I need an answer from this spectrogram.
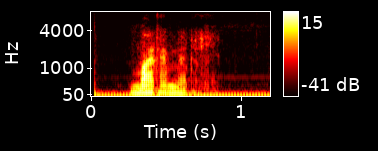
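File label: "marmer", Dutch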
